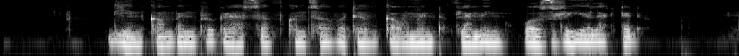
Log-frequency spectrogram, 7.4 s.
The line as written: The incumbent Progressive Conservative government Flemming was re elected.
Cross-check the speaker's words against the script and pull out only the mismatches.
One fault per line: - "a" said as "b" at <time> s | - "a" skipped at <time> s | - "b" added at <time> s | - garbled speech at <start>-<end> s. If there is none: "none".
none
